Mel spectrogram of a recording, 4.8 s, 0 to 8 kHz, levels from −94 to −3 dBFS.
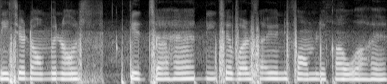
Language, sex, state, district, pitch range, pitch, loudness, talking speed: Hindi, female, Chhattisgarh, Raigarh, 185-200 Hz, 195 Hz, -12 LUFS, 135 wpm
